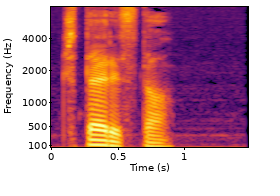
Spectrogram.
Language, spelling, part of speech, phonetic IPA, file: Polish, czterysta, adjective, [ˈt͡ʃtɛrɨsta], Pl-czterysta.ogg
